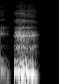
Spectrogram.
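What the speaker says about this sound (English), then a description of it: "You gasp loudly, shaking the very room" A single loud, sharp gasp, a brief catch of breath followed by a long breathy intake, close and isolated before silence.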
